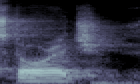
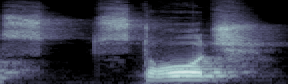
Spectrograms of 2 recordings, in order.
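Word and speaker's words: Storj: uh in in centralized storage uh as an example storge I I always call it storge but I know it's they say it's meant to be pronounced storage uh hit new like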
